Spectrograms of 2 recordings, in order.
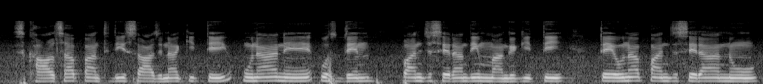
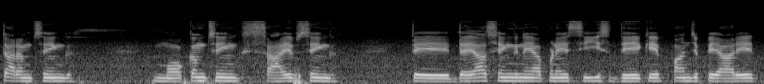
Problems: none marked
